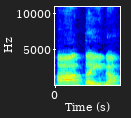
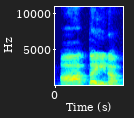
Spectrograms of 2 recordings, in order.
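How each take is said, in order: No difference in how they are said.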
